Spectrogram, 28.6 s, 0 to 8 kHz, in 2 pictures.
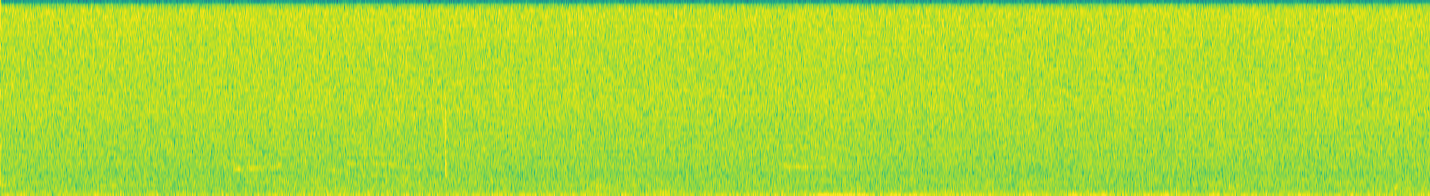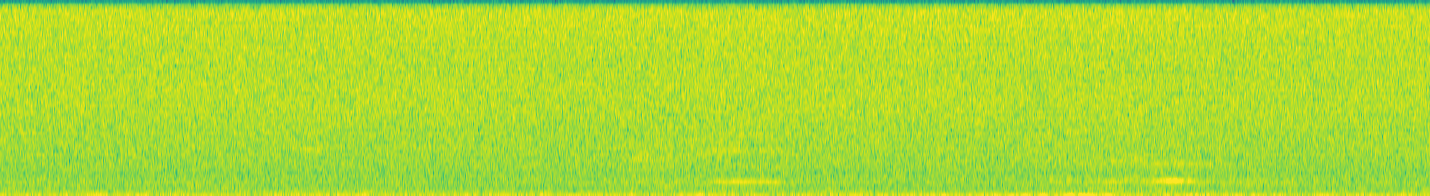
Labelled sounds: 7.8	8.3	humpback whale, 1.2 to 1.3 kHz
21.4	21.8	humpback whale, 1.8 to 1.9 kHz

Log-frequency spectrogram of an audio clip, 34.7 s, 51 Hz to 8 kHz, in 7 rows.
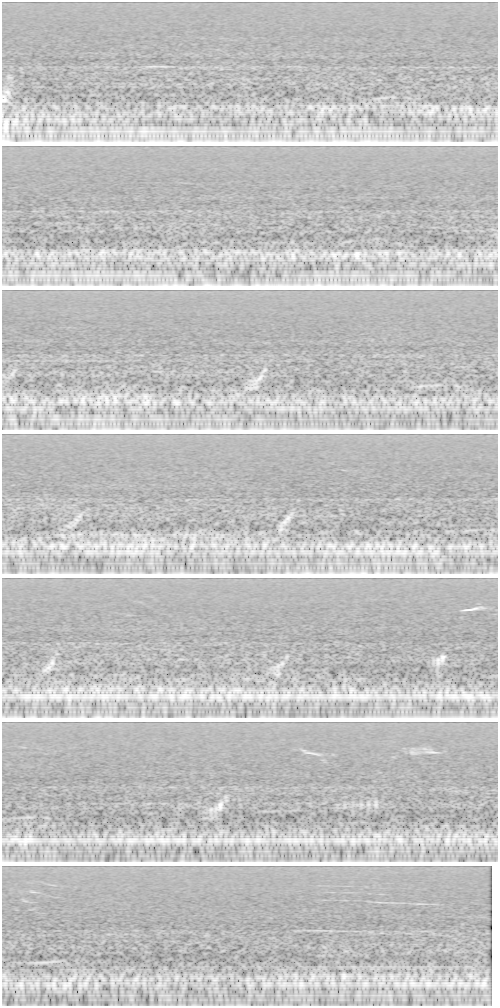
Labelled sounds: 24.5	24.8	humpback whale, 2.4 to 2.9 kHz
27.8	28.1	humpback whale, 2.3 to 3.0 kHz
28.8	29.3	humpback whale, 2.4 to 3.1 kHz
30.2	30.5	humpback whale, 3.7 to 4.2 kHz
32.9	34.2	humpback whale, 1.9 to 3.9 kHz

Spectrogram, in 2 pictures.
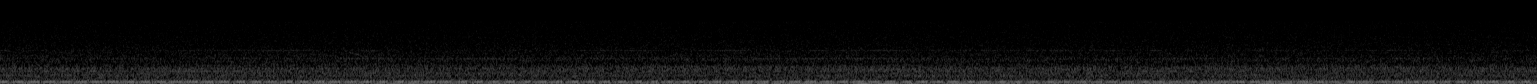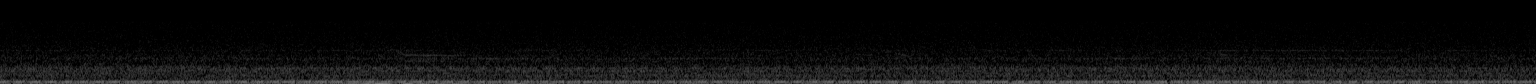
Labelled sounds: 19.3	19.8	killer whale, Bigg's (transient), 1.4 to 1.8 kHz

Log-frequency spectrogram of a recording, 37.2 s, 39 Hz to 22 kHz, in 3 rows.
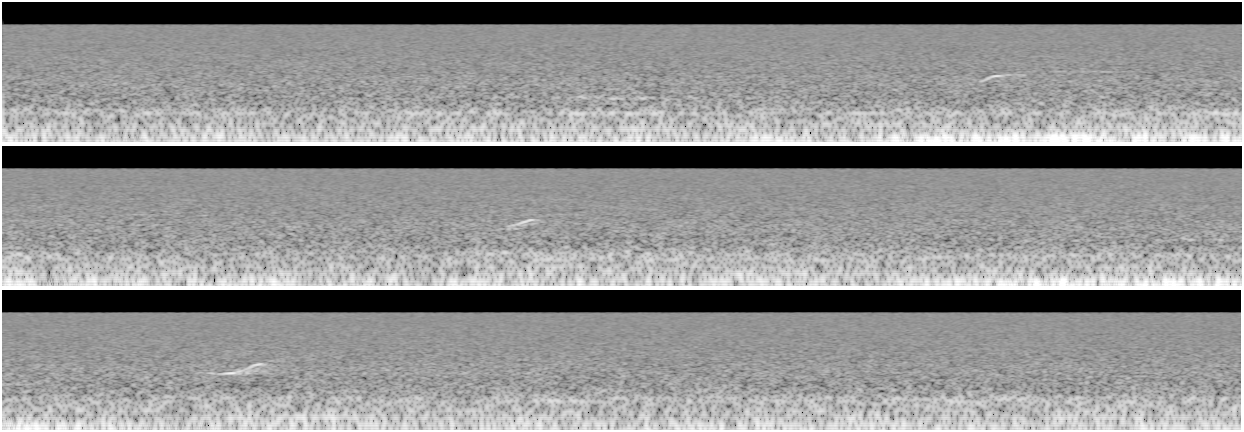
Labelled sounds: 9.9	10.2	humpback whale, 0.80 to 0.86 kHz

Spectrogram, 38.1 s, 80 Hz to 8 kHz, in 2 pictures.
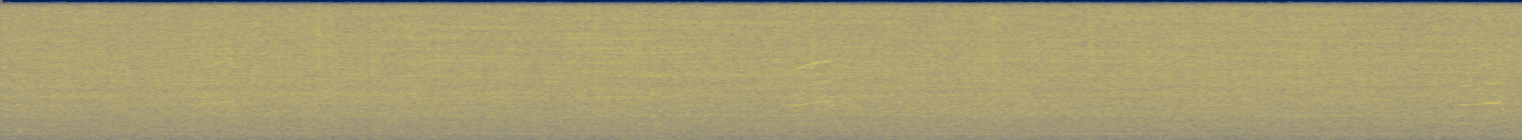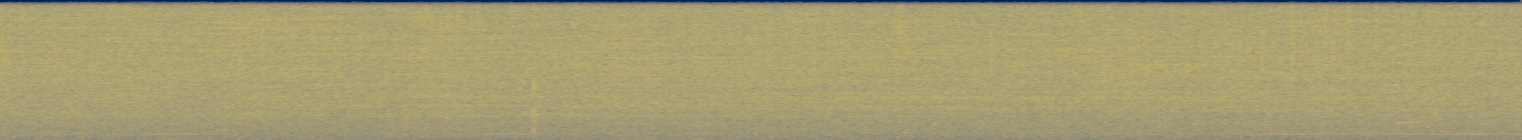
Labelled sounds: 2.1	3.3	killer whale, 1.1 to 5.2 kHz
9.6	10.8	killer whale, 1.5 to 5.4 kHz
17.9	19.0	killer whale, 1.5 to 5.1 kHz
36.2	37.0	killer whale, 0.80 to 6.0 kHz

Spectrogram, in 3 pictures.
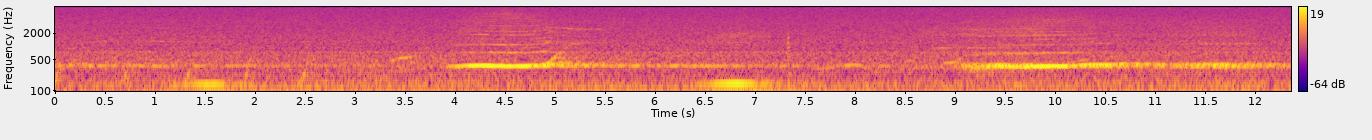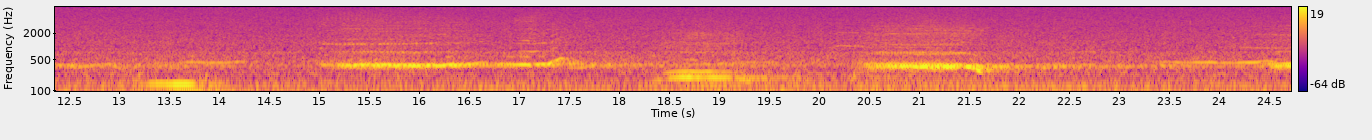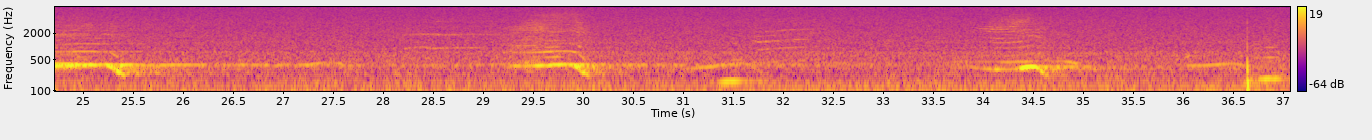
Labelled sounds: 0.9	1.2	humpback whale, 2.6 to 2.7 kHz
4.0	5.5	humpback whale, 1.0 to 3.0 kHz
9.1	10.1	humpback whale, 1.8 to 4.1 kHz
15.0	15.5	humpback whale, 1.1 to 1.3 kHz
20.1	20.5	humpback whale, 0.93 to 2.1 kHz
24.8	25.3	humpback whale, 0.80 to 1.2 kHz
28.3	29.9	humpback whale, 0.80 to 2.0 kHz
31.7	32.2	humpback whale, 0.90 to 2.5 kHz
33.9	34.6	humpback whale, 1.2 to 3.9 kHz

